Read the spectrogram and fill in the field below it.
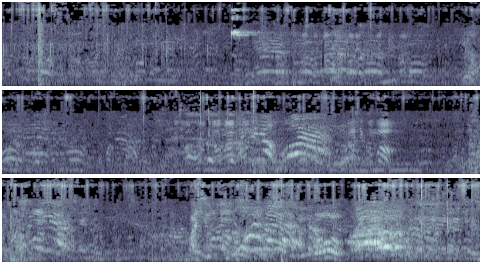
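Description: Adult spectators shout encouragement from the sideline, louder toward the end.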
